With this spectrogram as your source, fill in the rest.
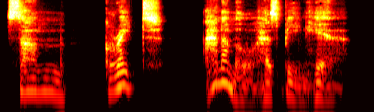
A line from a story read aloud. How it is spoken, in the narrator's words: he murmured, slowly and thoughtfully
